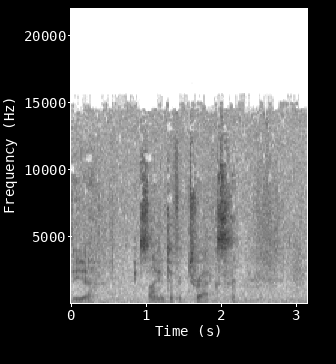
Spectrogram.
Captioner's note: chuckles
